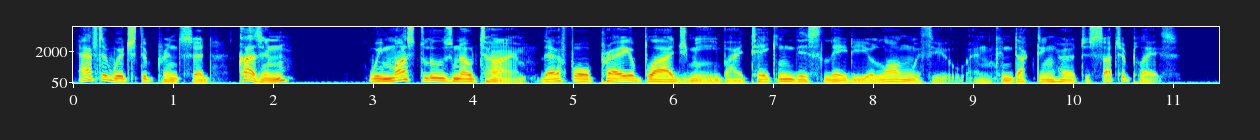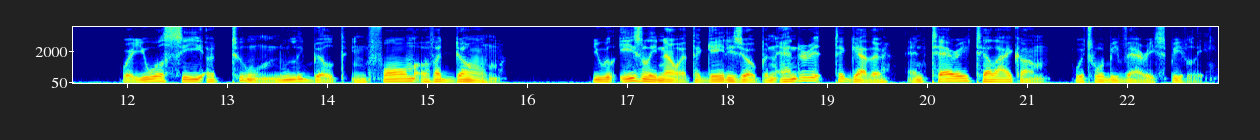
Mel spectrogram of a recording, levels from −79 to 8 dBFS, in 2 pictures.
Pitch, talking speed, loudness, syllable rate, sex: 105 Hz, 170 wpm, -18 LUFS, 4.6 syllables/s, male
